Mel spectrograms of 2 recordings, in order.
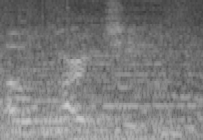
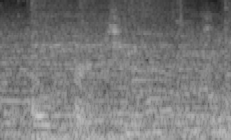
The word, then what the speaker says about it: Okarche: So how do you pronounce the name of the town? Okarche. Stands for Oklahoma, Arapahoe, Cheyenne. Okarche.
